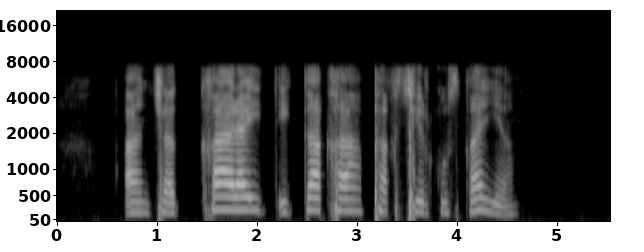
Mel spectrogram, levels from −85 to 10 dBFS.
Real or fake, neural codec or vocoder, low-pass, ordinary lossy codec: fake; codec, 16 kHz, 4.8 kbps, FACodec; 7.2 kHz; MP3, 96 kbps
